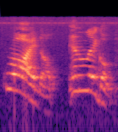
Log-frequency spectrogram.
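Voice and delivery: eager. Pretend. Dingo eagerly urges.

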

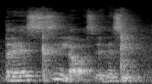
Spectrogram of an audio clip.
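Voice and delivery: usual speaking voice

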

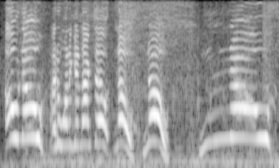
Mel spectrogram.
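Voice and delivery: high, loud panicked cries of no; panicked yelling. Real, not acted. Gamer yelling in panic at attacking creatures, high and loud. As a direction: yell in real panic as the monster closes in.

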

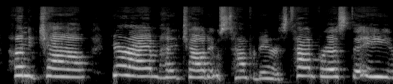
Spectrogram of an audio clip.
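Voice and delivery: put-on high, loud campy honey child voice; hammed-up high diva impression of the son; son's sassy voice. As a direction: flounce in like a diva calling for dinner. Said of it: "he's talking like this".

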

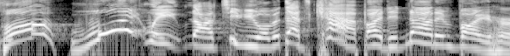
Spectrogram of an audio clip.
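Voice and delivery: high, startled protest; alarmed denial. Acted. Accused man protests to wife.

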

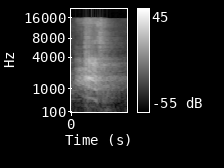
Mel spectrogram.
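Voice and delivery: short mock shriek; sudden storyteller's cry; re-enacted scream. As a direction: yelp on impact, acting it out. I'm screaming.

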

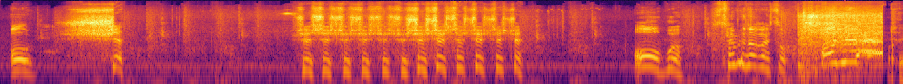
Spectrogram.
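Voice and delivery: high panicked shrieks; panicked screaming. Real, not acted. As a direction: yelp in real fright while fleeing. 괴물에게 쫓기며 비명. (겁에 질린 비명)

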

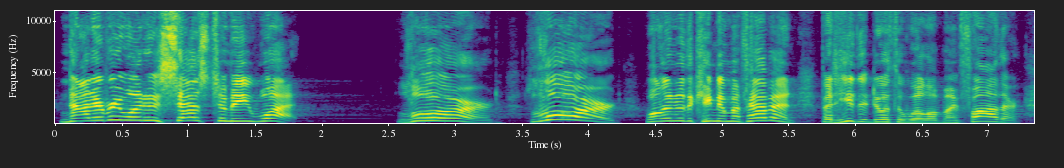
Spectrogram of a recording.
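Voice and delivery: high, loud proclaiming; preacher thundering Jesus' warning, loud and high; preaching at full force. Acted. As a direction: ring it out to the congregation. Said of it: "he says here".

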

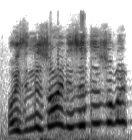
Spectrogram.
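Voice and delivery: very high, loud squeal; shrieky, high-pitched gushing; excited squeal. Real, not acted. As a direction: squeal with delight over someone adorable. Gushing over cute default player.

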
